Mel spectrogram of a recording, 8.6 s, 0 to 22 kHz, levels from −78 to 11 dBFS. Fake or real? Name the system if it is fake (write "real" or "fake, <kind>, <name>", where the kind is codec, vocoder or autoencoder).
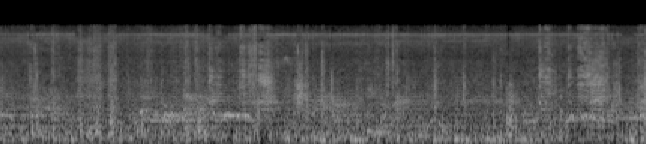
fake, vocoder, Vocos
